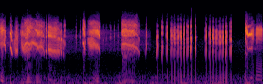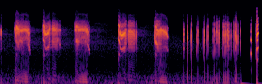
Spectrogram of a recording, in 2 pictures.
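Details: Swiftlets chattering in a call-and-roost lure recording used by swiftlet farmers in Indonesia: repeated high buzzy twitter phrases about half a second long, separated by rapid clicking ticks.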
